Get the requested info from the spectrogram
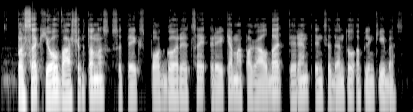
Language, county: Lithuanian, Marijampolė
